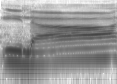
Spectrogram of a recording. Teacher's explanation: इला ये 4 हरकत लंबा करेंगे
